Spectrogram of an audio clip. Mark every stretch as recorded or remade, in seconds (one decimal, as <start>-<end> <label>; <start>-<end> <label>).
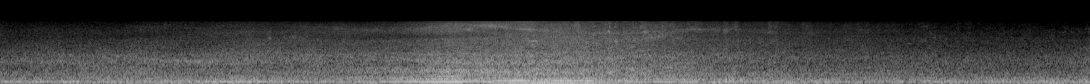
0.0-2.4 recorded; 2.4-5.8 remade; 5.8-6.7 recorded; 6.7-9.0 remade; 9.0-10.9 recorded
